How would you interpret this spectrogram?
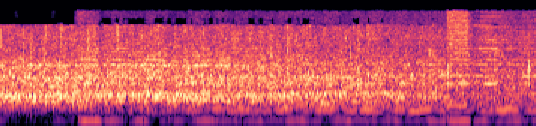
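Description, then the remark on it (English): A crowd cheers and claps loudly and steadily in response to a call for all the successful people to make some noise, a dense wash of applause and shouting voices that holds at full volume without a break. “All the successful people, make some noise right now.”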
